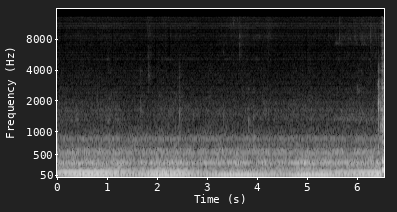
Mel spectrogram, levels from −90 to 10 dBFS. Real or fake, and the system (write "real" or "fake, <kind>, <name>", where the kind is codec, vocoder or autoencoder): fake, vocoder, Vocos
